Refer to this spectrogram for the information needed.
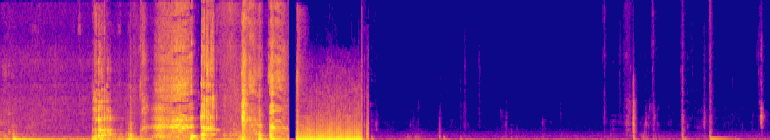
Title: Sprite challenge loudest burps 😭 #funny #shorts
